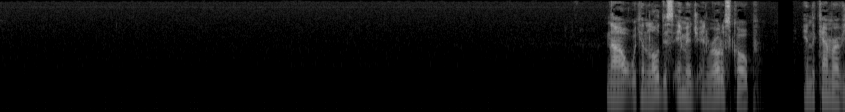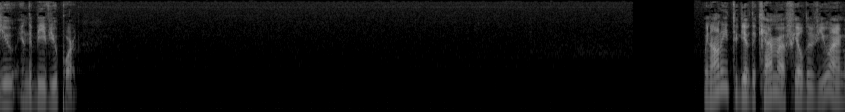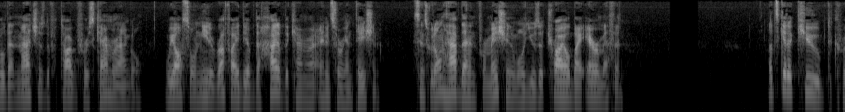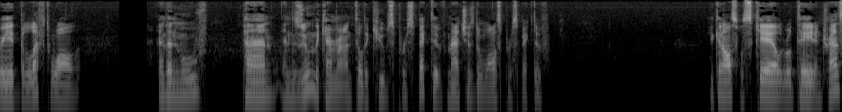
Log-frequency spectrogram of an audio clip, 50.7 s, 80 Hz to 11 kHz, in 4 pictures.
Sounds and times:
Speech: 0:09.1 - 0:13.9, 0:23.2 - 0:34.8, 0:36.8 - 0:39.2, 0:40.4 - 0:46.3, 0:48.7 - 0:50.6.

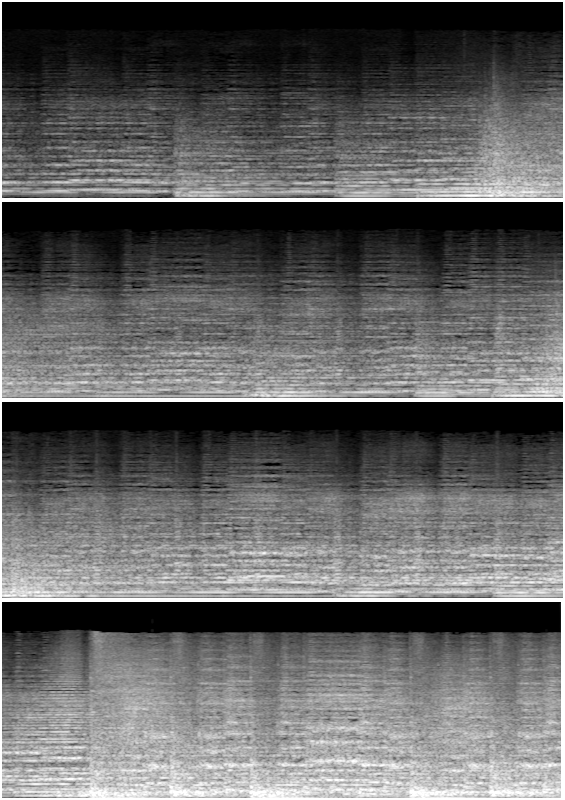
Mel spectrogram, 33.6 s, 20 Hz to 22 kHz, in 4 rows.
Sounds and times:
Music: 0:00.0 - 0:33.6.

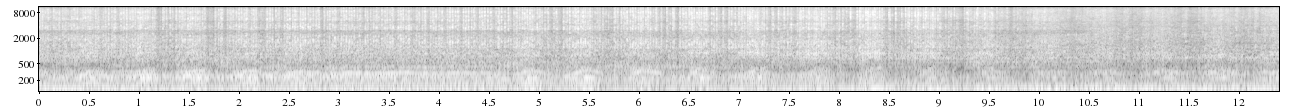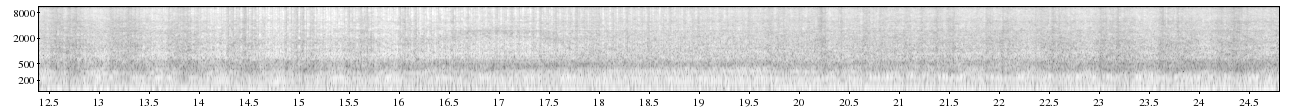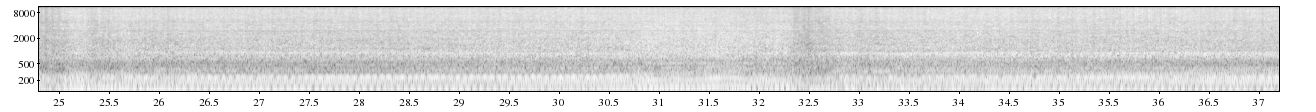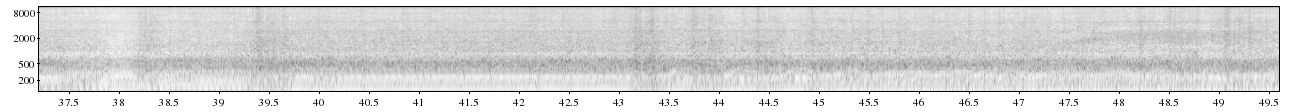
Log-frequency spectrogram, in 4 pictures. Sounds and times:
Vehicle: 0:00.0 - 0:49.6.

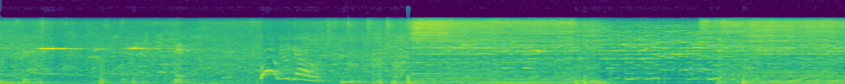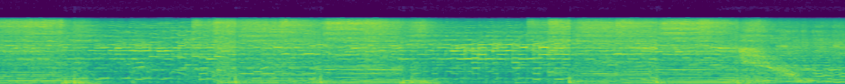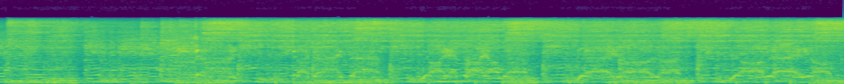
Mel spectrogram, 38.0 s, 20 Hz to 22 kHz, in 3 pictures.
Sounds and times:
Music: 0:00.0 - 0:03.0, 0:05.1 - 0:38.0
Speech: 0:03.9 - 0:04.9.

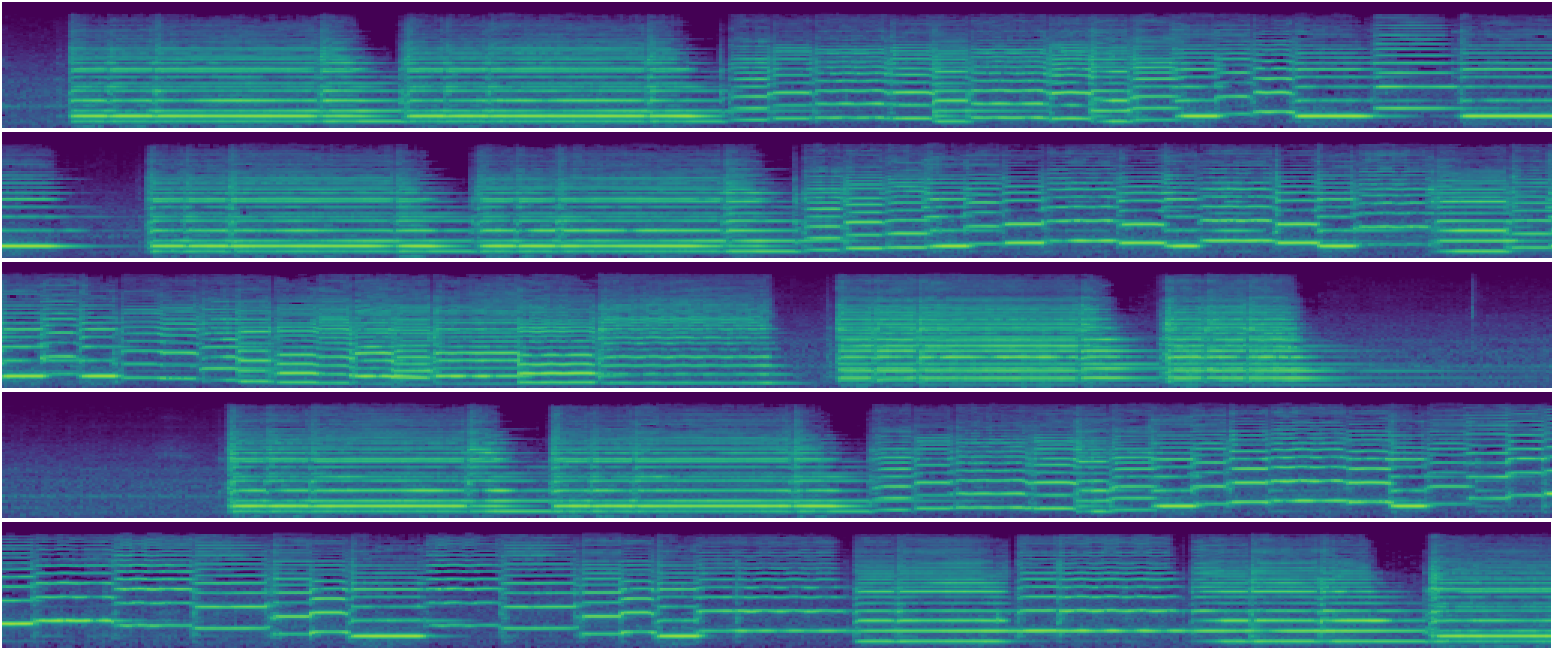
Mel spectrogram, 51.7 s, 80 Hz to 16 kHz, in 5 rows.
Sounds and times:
Violin, fiddle: 0:00.0 - 0:30.2, 0:32.4 - 0:51.6.

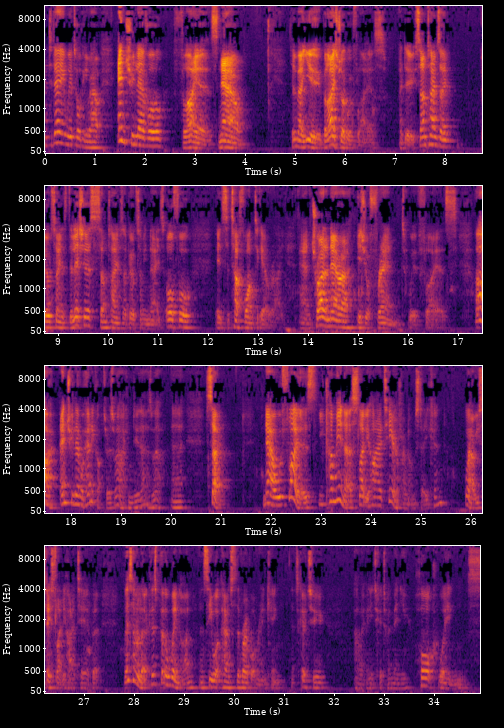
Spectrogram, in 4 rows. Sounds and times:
Speech: 0:00.0 - 0:04.1, 0:04.9 - 0:21.2, 0:21.8 - 0:34.9.

